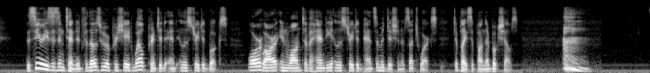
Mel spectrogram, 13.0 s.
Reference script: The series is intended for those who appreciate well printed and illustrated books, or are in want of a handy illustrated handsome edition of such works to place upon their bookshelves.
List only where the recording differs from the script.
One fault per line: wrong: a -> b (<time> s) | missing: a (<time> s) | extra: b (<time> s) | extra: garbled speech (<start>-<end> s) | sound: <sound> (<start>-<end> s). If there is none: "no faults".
sound: throat clearing (11.3-11.9 s)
